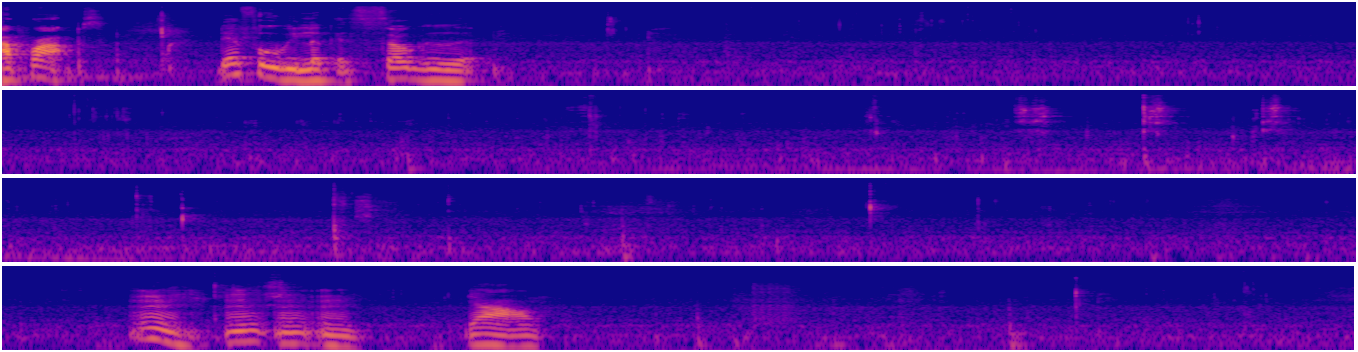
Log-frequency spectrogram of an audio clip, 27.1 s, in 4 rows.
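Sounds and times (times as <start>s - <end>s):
person chewing food: 2.9s - 6.4s, 7.0s - 20.9s, 25.2s - 27.0s.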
